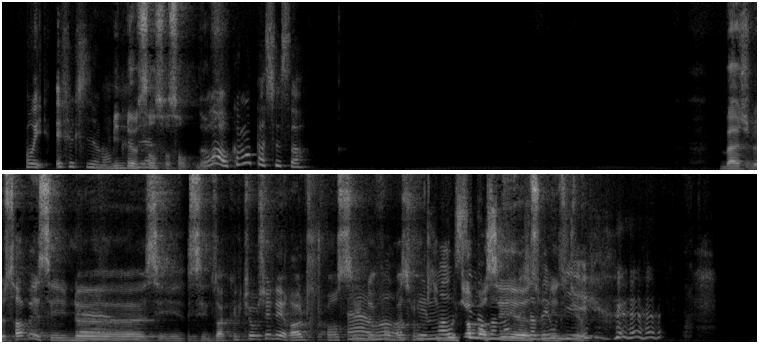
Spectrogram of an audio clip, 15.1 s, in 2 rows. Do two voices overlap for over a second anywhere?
Yes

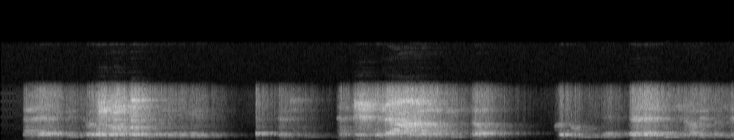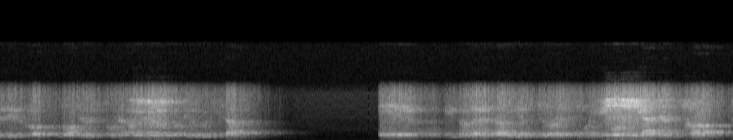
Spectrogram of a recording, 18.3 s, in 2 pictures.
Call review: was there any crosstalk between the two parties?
Yes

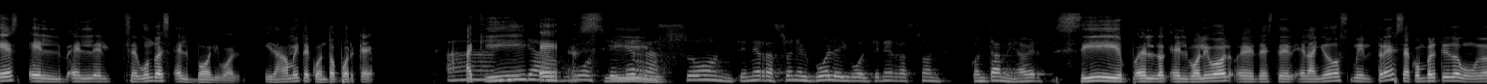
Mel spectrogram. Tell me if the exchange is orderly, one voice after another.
No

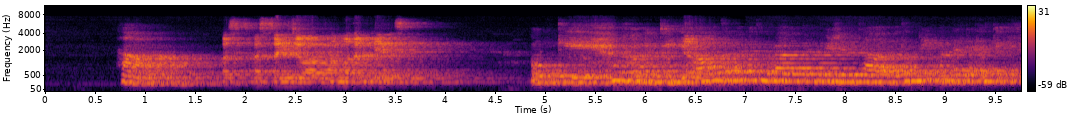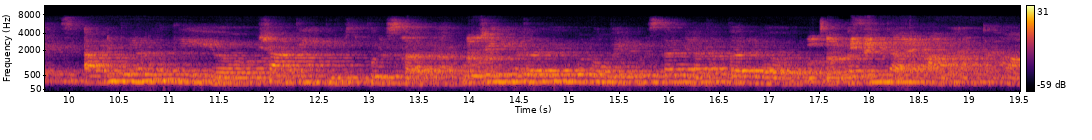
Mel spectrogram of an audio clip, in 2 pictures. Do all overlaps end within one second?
No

